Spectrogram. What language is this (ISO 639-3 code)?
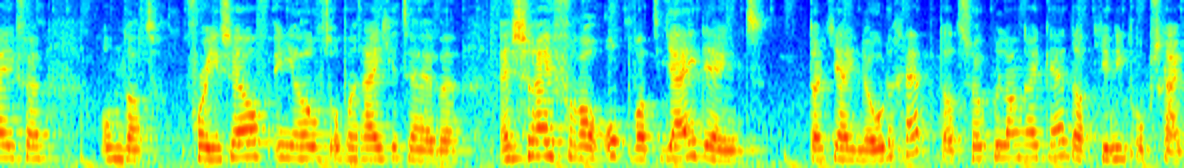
nld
